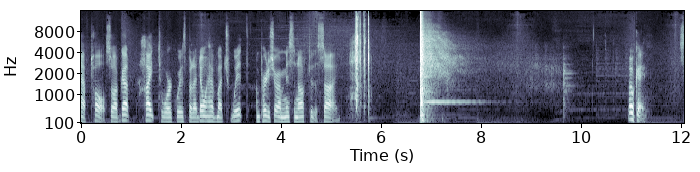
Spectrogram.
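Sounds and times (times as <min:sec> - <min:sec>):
rifle shot with ringing tail: 0:06.8 - 0:08.1
distant steel target ding: 0:06.8 - 0:08.2.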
